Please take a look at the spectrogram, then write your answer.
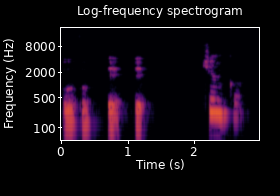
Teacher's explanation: we can make a u sound, u, and then leaving our lips in that position, try to make an e to get this sound.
